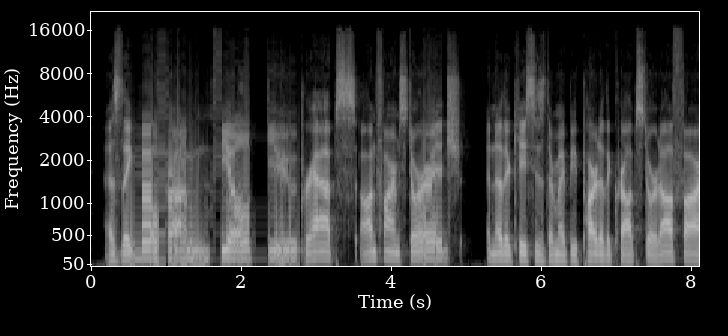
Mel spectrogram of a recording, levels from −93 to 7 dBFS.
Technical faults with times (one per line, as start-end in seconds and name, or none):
0.53-2.86 robotic sound from repeated short buffers
4.36-4.78 robotic sound from repeated short buffers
